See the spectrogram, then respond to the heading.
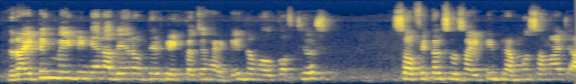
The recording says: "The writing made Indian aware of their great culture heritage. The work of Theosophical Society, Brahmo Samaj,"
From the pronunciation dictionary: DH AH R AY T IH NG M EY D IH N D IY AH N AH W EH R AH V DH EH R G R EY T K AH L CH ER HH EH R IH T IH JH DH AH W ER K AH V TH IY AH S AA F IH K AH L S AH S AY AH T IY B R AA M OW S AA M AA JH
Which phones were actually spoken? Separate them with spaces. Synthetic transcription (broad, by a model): R AY T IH NG M EY D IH N D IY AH N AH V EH R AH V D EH R G R EY T K AH L CH ER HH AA IH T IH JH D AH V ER K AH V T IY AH S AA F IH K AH L S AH S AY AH T IY B R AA M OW S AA M AA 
